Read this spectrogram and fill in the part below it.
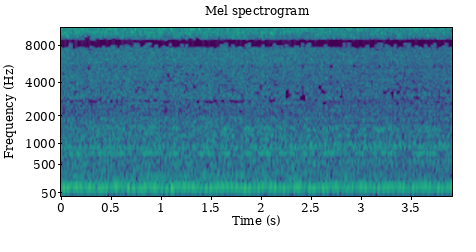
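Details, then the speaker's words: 2010 Caravan minivan at idle: a faint, constant high-pitched whistle over a steady hum, source unknown; owner says it runs fine and whistles when cold, stopping after it warms up. "me empezó a hacer este ruido con el que en una parte no sé de dónde venga es el silbidito"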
